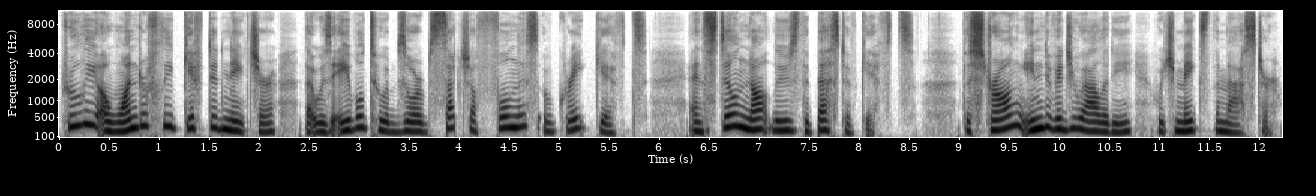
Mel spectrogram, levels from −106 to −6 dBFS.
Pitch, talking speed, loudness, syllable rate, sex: 215 Hz, 145 wpm, -18 LUFS, 4.5 syllables/s, female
